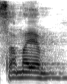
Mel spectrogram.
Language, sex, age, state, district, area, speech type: Telugu, male, 18-30, Telangana, Yadadri Bhuvanagiri, urban, read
